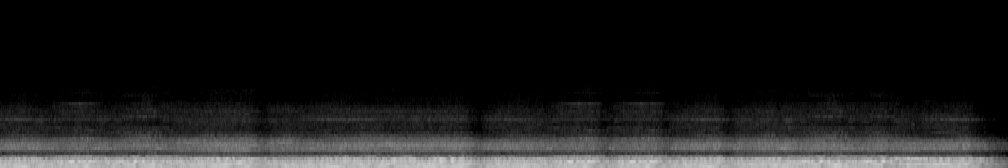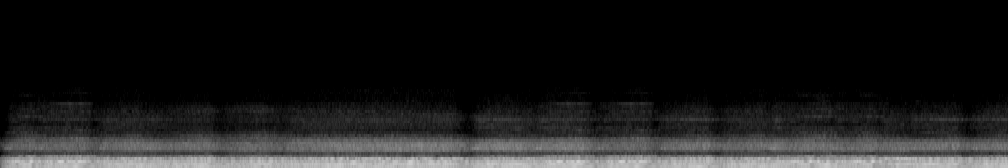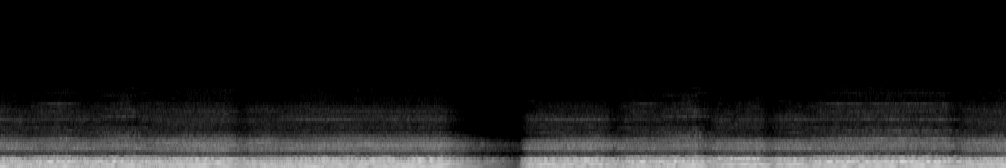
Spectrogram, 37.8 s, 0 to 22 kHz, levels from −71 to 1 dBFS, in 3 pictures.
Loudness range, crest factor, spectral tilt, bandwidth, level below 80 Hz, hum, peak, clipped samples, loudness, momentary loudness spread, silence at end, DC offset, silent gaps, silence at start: 1 LU; 14 dB; -6.5 dB/octave; 10 kHz; -62 dBFS; none; -4 dBFS; under 0.1%; -18 LUFS; 4 LU; 0 s; under 0.1%; none; 0 s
